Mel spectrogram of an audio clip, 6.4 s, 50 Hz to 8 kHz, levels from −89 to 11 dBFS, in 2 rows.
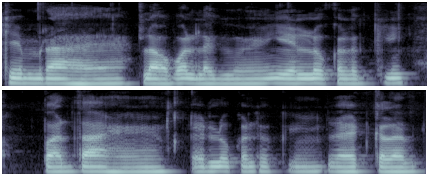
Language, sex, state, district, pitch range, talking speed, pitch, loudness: Hindi, male, Bihar, Madhepura, 115-120 Hz, 160 wpm, 120 Hz, -18 LUFS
